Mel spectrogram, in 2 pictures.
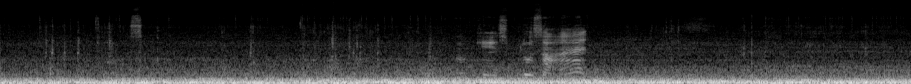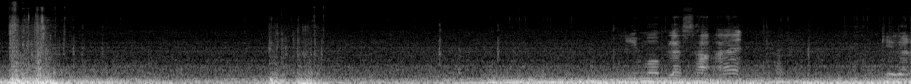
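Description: A car drives along a road, a steady low engine and road rumble heard from inside, with people talking over it and a few brief knocks and rustles.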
